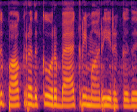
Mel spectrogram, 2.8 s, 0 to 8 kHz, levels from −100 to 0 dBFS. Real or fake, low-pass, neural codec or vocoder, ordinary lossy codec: real; none; none; none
